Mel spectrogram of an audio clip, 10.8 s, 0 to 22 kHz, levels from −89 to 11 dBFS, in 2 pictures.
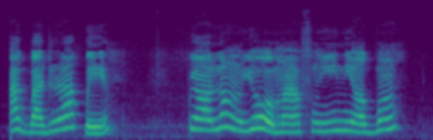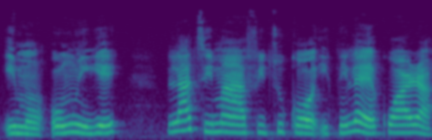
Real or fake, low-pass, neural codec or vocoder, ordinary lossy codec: real; 19.8 kHz; none; MP3, 64 kbps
